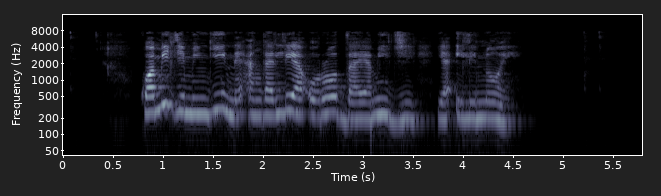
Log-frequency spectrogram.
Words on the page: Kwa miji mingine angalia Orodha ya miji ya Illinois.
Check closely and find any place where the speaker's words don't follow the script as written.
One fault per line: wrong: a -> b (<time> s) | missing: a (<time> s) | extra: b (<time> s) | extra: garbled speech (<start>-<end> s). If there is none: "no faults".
no faults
